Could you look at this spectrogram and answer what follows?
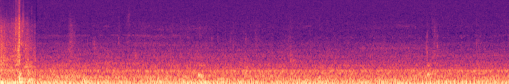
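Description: A boat's engine running steadily: a continuous low rumble with a faint steady hum above it.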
